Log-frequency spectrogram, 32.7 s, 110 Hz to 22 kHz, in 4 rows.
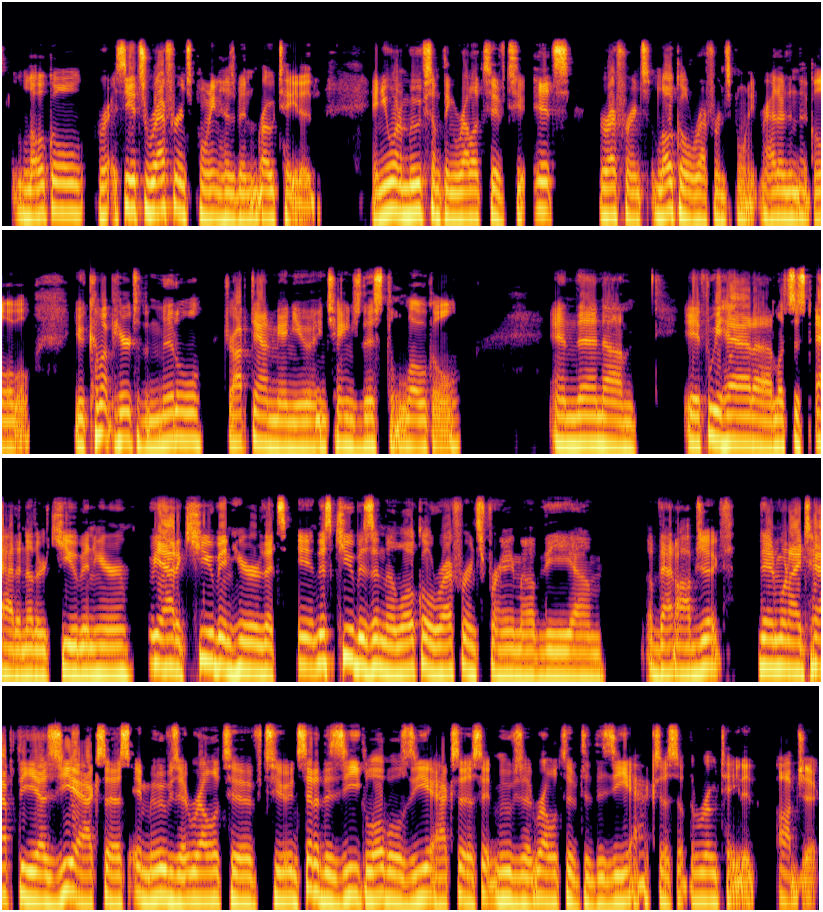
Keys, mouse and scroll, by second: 9.5 click, 15.6 shift+a.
